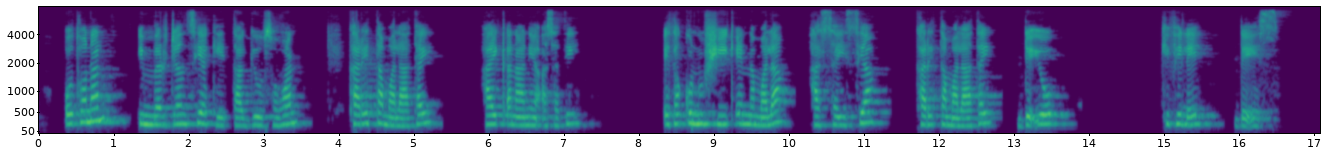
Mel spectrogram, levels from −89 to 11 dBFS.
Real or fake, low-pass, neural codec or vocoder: real; 7.2 kHz; none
